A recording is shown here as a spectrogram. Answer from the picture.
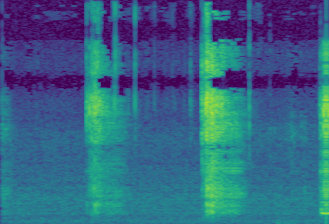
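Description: Two short clicks about a second apart, the second louder: keys pressed on a laptop keyboard to turn the volume up.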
